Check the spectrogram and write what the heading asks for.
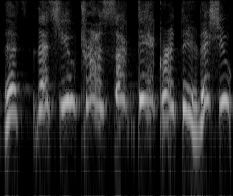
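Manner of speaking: jeering, squeaky high voice; shrill-pitched taunt; high-pitched mockery. Real, not acted. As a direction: jeer at the suck-up way up high. Mocking suck-ups over his babble.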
